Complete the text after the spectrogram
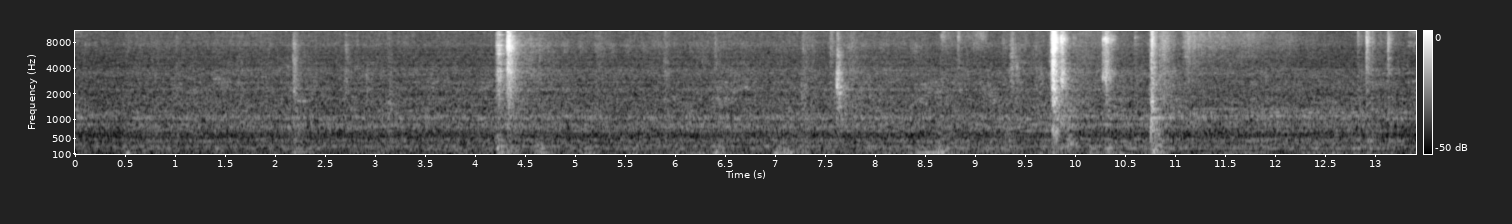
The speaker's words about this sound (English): Oop, gotta close the door. Watch, as soon as I close the door, that cat will be at it.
